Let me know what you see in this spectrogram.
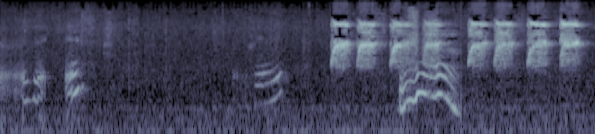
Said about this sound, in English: He said quack quack right through the tube.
